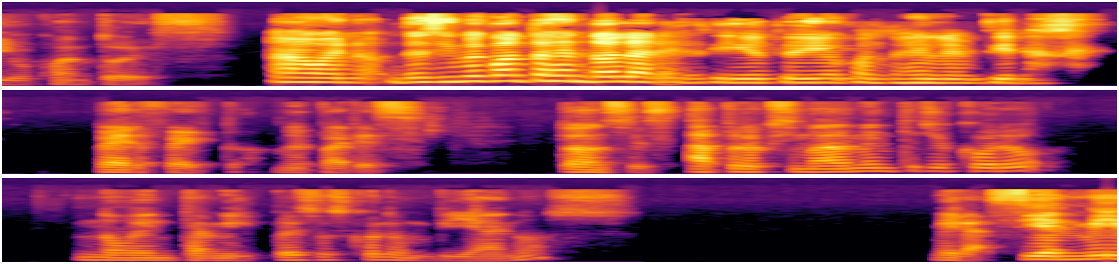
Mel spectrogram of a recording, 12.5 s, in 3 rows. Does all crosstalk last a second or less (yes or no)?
yes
